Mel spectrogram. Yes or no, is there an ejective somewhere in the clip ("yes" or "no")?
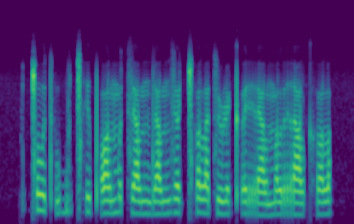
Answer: yes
